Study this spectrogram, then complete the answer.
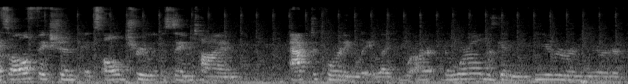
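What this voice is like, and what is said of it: Southern US accent. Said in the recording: “my Southern accent is not a put on. I was born and raised in Atlanta, Georgia.”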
